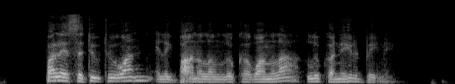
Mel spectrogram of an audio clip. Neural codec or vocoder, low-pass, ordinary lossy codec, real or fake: codec, 16 kHz in and 24 kHz out, 0.4 kbps, LongCat-Audio-Codec, fine tuned four codebook decoder; 10.8 kHz; AAC, 48 kbps; fake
